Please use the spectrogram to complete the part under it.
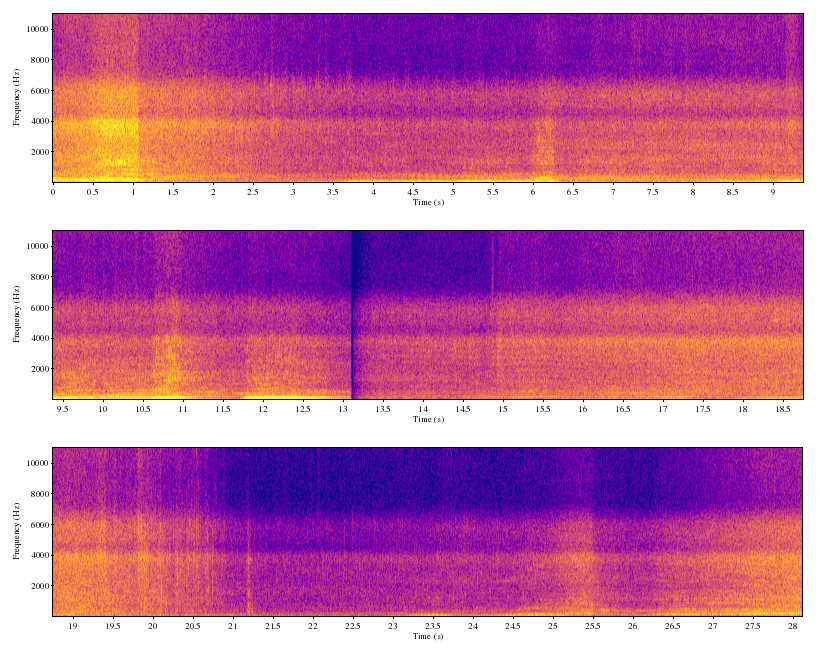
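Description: An off-road engine revs and roars, rising and falling in pitch.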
